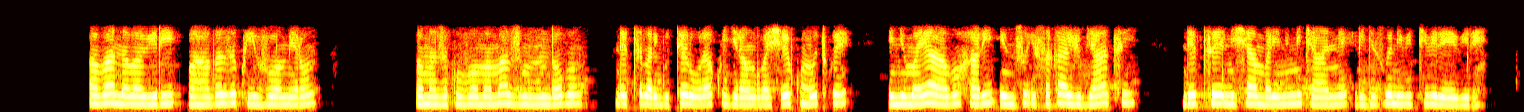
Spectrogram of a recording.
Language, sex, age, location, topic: Kinyarwanda, female, 18-24, Huye, health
